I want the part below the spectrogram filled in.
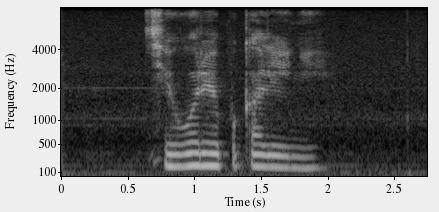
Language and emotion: Russian, neutral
